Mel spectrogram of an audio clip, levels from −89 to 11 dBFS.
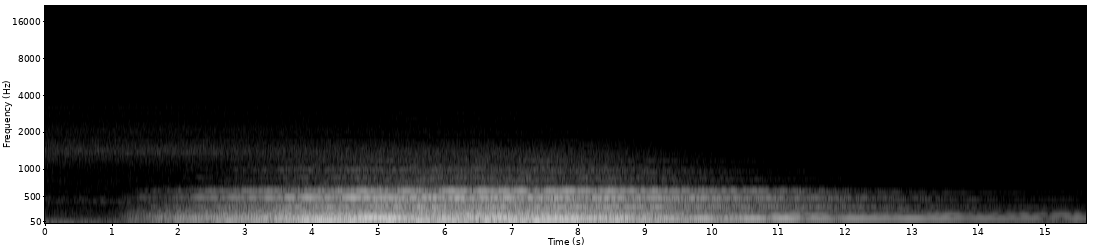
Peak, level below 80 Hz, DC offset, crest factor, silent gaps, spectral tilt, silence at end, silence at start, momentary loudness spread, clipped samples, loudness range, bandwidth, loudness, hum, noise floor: -6 dBFS; -28 dBFS; under 0.1%; 18 dB; none; -15.5 dB/octave; 2.1 s; 1.65 s; 24 LU; under 0.1%; 18 LU; 1.4 kHz; -23 LUFS; none; -64 dBFS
